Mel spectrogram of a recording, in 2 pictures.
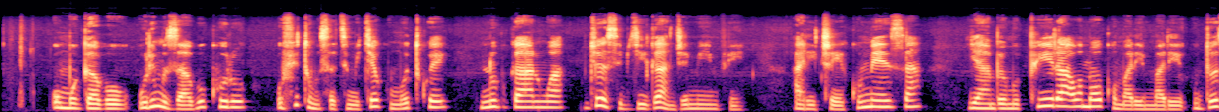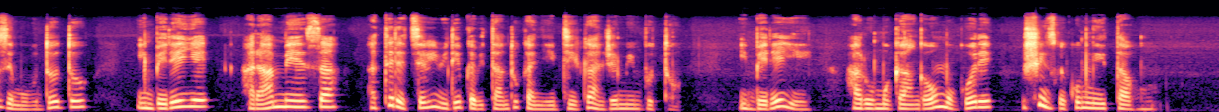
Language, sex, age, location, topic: Kinyarwanda, female, 18-24, Kigali, health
